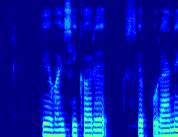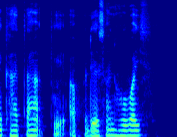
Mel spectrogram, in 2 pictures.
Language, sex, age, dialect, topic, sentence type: Magahi, male, 18-24, Western, banking, question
